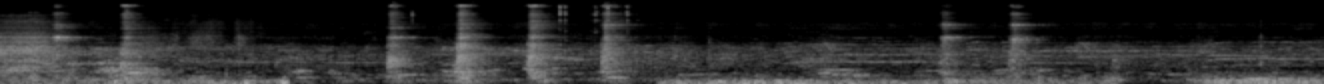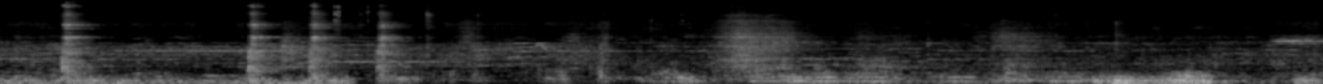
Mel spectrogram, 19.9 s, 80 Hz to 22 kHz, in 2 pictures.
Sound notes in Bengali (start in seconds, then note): 15.2 নাক ডাকা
